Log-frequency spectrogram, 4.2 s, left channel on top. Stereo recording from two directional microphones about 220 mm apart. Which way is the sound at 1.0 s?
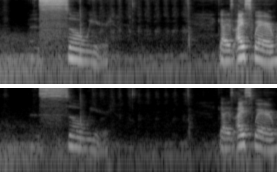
45° left (ahead or behind).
